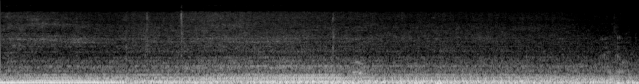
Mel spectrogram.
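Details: Restored Pontiac Firebird after the rear axle bearings were replaced, driving and coasting on the same road as before: only a steady low road rumble, with no grumble from the rear; the axle bearing sounds healthy.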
